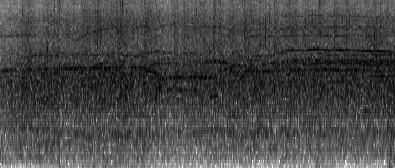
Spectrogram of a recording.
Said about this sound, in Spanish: Aplausos para ambos dos jugadores que se retiran a la vez del terreno de juego y entran Rubén García y Quique García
